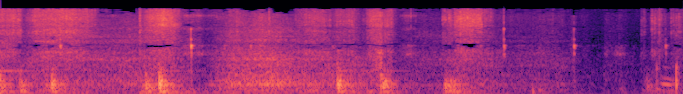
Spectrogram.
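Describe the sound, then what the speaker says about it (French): A wire brush scrubs inside a brake caliper in short, rough back-and-forth rasping strokes, repeated irregularly and fairly close. "tu fais un coup de brosse métallique là-dedans, là"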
